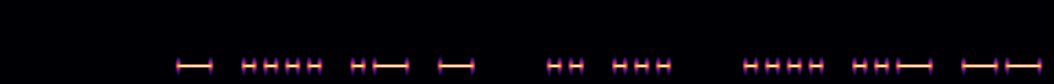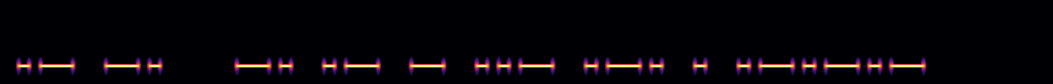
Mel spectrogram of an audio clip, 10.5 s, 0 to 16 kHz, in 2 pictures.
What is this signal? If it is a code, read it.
Morse code, heard as a keyed tone, about 22 wpm, 700 Hz. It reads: THAT IS HUMAN NATURE.
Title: Sentences from Top 1000 Words - Review Part 3 - 22wpm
